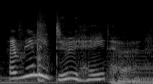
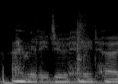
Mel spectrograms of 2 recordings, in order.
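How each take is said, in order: First: It is said in a high, cutesy voice. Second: It is said in a lower, harsher voice. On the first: The character is only letting go a little. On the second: The character fully drops her cute act.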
